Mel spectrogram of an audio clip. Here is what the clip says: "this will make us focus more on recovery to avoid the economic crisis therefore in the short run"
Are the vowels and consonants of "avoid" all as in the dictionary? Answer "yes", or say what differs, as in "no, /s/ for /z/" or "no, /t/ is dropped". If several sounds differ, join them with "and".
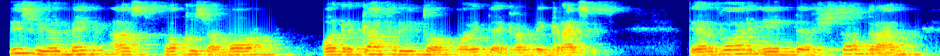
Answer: no, /p/ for /v/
